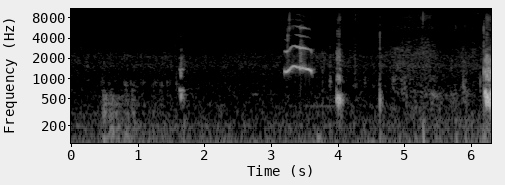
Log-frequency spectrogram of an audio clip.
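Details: Devon Rex kitten exploring a room during its first steps, with mother Elma and an aunt close by; one clear, high, bending meow amid soft shuffling and small clicks, then a brief sharper squeak at the end.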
